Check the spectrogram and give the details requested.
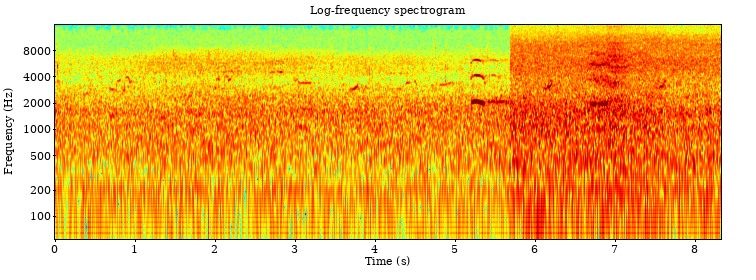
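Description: Faint outdoor ambience with a few faint, short bird chirps. The background gets a little louder about two-thirds through.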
